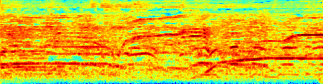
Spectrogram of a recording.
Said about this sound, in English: I don't know why they're cheering.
